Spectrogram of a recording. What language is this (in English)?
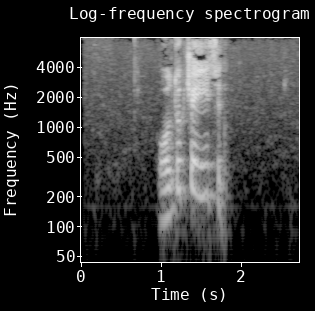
Turkish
